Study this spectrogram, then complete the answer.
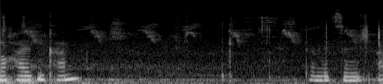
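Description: A plastic pen taps softly and clicks against a canvas.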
